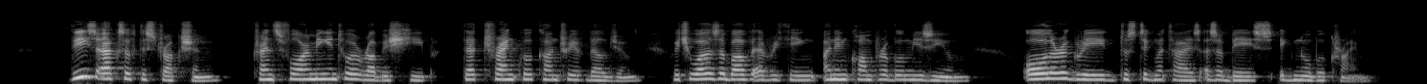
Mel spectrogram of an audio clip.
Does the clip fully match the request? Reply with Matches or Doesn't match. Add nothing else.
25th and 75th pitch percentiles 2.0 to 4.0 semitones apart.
Matches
